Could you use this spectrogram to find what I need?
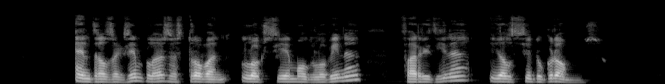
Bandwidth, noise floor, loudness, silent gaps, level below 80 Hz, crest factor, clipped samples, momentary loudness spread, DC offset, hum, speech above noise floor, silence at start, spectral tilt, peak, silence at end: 10.5 kHz; -76 dBFS; -22 LUFS; none; -70 dBFS; 20 dB; under 0.1%; 8 LU; under 0.1%; none; 55 dB; 0.75 s; -6 dB/octave; -2 dBFS; 0.7 s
